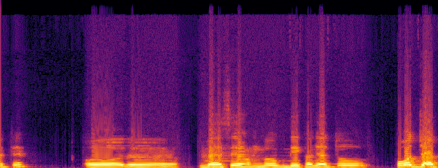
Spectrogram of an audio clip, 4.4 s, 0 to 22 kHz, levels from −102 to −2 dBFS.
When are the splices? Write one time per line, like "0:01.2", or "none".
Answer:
none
